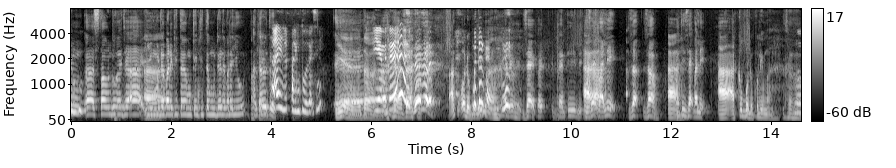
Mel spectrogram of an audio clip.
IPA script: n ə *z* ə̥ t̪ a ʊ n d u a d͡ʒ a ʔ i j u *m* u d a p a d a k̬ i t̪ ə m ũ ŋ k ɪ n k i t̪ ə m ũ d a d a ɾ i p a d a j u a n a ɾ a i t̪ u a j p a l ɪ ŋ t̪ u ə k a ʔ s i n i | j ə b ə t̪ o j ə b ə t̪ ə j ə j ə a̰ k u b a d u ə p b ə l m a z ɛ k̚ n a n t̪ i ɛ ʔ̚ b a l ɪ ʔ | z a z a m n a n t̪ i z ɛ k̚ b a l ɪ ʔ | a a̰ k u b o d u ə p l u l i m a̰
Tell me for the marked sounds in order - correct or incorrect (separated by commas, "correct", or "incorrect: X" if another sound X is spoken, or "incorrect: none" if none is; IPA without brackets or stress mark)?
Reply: incorrect: s, correct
